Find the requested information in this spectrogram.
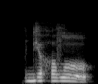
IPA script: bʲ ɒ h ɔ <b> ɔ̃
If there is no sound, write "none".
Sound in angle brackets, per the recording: v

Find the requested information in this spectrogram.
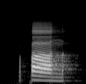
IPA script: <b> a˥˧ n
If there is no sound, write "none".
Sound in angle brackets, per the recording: p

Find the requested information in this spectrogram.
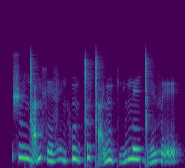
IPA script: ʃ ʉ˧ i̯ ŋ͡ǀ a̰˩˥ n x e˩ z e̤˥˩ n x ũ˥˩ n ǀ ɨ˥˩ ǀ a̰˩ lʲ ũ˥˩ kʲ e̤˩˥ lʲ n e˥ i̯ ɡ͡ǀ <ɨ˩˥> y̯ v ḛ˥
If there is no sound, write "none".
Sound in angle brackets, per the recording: e˩˥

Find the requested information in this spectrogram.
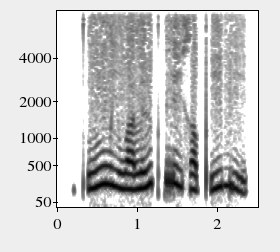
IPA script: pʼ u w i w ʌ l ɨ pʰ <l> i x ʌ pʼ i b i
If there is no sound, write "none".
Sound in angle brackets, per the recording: r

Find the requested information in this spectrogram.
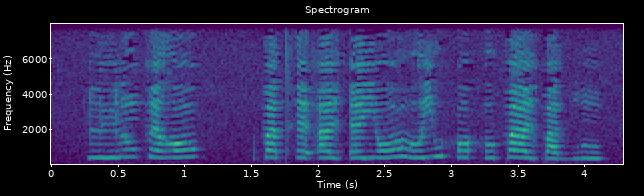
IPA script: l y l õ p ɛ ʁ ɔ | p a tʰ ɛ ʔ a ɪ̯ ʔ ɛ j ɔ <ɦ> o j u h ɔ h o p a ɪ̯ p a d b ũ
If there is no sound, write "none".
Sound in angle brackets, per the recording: ɦ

